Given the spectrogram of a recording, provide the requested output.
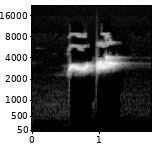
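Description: A Northern hawk-cuckoo gives one shrill, whistled two-note phrase, the second note slightly higher and rising. The background is silent.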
